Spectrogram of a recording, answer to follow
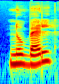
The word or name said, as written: Nobel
